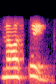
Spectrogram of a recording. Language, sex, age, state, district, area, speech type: Hindi, female, 18-30, Uttar Pradesh, Ghazipur, urban, conversation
